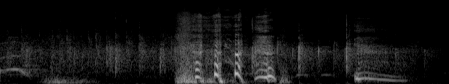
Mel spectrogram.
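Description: A short burst of audience applause swells up and fades after a couple of seconds, with a few voices and light laughter mixed into the clapping.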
